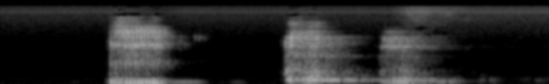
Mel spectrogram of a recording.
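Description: A man clears his throat and coughs, a heavy, gravelly throat-clear followed after a pause by two rough coughing bursts, close and loud against silence.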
